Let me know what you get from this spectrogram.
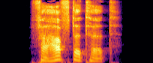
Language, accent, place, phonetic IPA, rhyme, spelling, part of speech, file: German, Germany, Berlin, [fɛɐ̯ˈhaftətət], -aftətət, verhaftetet, verb, De-verhaftetet.ogg
- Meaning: inflection of verhaften: 1. second-person plural preterite 2. second-person plural subjunctive II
